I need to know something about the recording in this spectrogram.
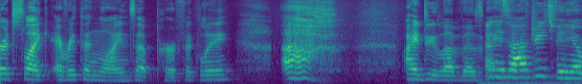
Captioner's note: sighs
